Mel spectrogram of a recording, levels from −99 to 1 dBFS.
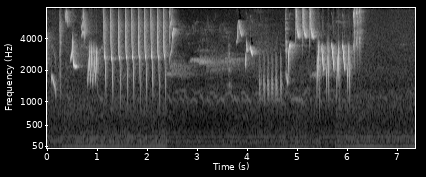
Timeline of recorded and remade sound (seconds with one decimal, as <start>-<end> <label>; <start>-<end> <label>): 0.0-4.9 recorded; 4.9-5.5 remade; 5.5-7.4 recorded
